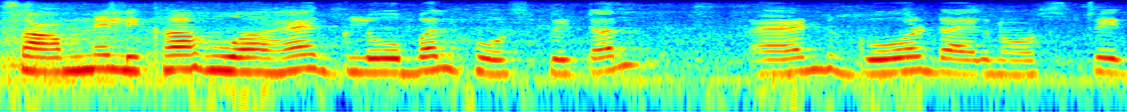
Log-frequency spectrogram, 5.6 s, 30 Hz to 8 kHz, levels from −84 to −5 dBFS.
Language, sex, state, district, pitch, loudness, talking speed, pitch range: Hindi, female, Haryana, Jhajjar, 230 Hz, -18 LUFS, 105 wpm, 210-245 Hz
